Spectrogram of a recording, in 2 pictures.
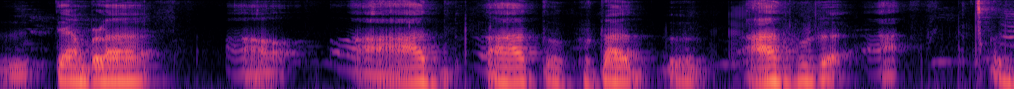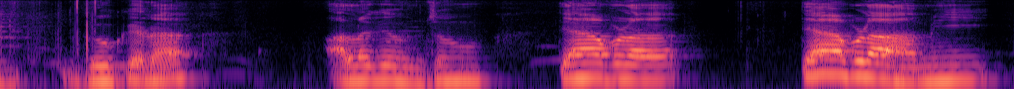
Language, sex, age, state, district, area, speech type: Nepali, male, 60+, West Bengal, Jalpaiguri, rural, spontaneous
